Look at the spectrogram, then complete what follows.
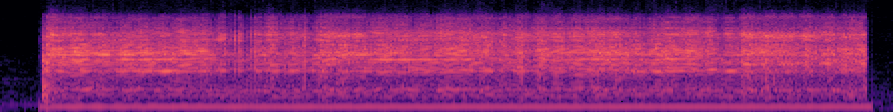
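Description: A dense chorus of many overlapping calls over a steady low hum. It cuts in abruptly about half a second in and stops just as abruptly near the end.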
